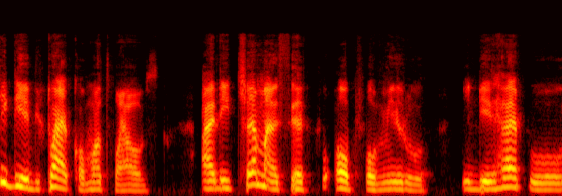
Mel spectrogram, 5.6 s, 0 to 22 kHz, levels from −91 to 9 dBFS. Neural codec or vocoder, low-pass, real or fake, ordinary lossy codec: codec, 24 kHz, 1.5 kbps, HILCodec; 10.8 kHz; fake; none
